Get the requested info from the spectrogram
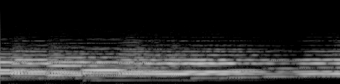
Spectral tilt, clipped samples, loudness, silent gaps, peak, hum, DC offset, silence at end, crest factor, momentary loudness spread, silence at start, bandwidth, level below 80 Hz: -5 dB/octave; under 0.1%; -21 LUFS; none; -8 dBFS; none; under 0.1%; 0 s; 14 dB; 10 LU; 0 s; 5 kHz; -80 dBFS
